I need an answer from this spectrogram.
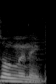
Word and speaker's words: Olynyk: It is Olynyk. No way, brother. He plays for the Spurs? Okay, yeah, it was Olynyk.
